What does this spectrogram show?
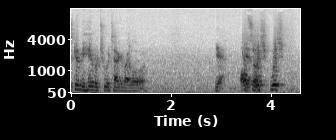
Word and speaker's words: Tua Tagovailoa: It's going to be him or Tua Tagovailoa. Yeah. Also, which Tua Tagovailoa isn't as hard to pronounce as you think. It's pronounced exactly how it's spelled.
